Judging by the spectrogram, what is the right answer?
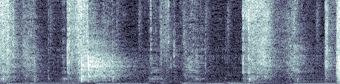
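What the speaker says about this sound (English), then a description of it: "I hate cutting onions" Onions are sliced finely with a knife on a cutting board: quick, rhythmic knife strokes and thuds, close up and fairly loud, with no talking.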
